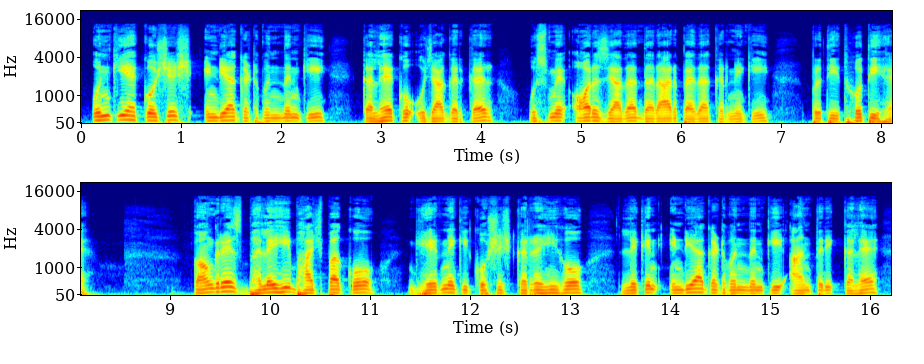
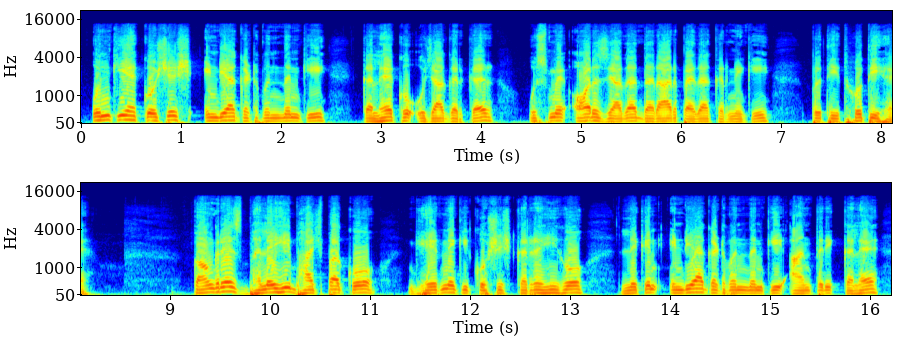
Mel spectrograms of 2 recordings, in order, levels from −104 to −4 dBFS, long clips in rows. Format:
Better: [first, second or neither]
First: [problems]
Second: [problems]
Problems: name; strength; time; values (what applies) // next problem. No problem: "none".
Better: first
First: none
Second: distortion; slight; 7% of the sound clipped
